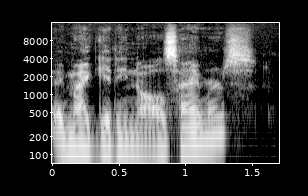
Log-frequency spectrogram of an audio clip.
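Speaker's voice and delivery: ordinary delivery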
